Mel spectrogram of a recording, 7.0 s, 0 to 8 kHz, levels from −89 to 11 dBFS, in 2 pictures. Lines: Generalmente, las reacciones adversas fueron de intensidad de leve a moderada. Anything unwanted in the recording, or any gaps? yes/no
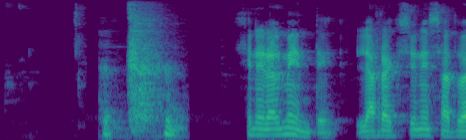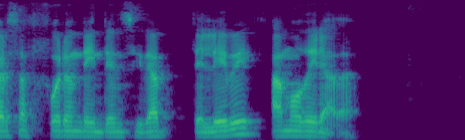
yes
